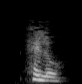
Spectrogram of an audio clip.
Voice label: "Hello", Urdu; Basic Greetings and Courtesy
